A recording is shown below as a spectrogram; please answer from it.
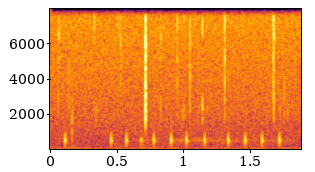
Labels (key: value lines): label: biophony, knock croak
recorder: SoundTrap 300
